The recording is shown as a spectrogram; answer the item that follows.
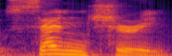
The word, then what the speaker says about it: century: a century right so notice I'm saying send choo choo right there's a sound I'm not saying send Tori right so century century there's a very there's a CH sound when you pronounce this word century so he was born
